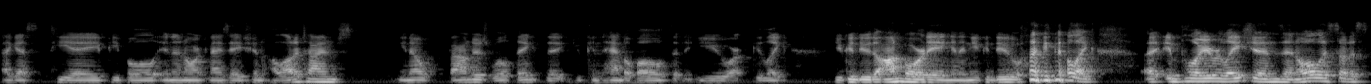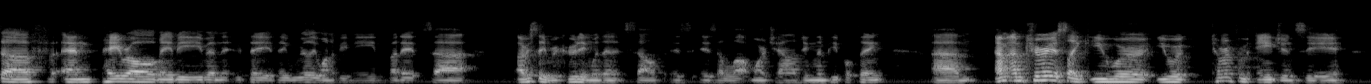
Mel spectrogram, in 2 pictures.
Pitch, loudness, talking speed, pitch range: 105 Hz, -23 LUFS, 195 wpm, 95-120 Hz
